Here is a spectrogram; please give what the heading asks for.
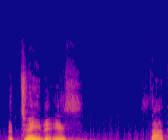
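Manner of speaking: ordinary talk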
